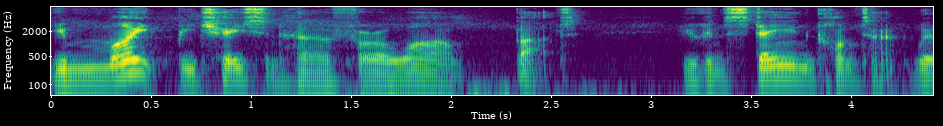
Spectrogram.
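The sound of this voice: What you hear is an unforced reading voice.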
